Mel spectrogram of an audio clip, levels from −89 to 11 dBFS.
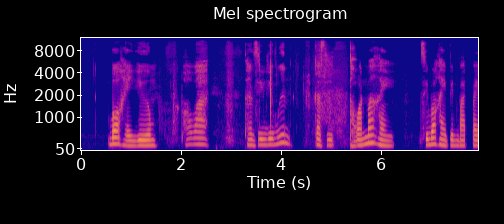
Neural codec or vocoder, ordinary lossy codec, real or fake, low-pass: none; none; real; 10.8 kHz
